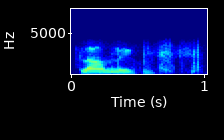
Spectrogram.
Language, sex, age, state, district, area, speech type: Urdu, female, 30-45, Delhi, East Delhi, urban, conversation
